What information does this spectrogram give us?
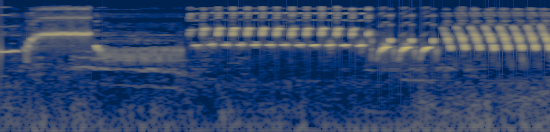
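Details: Strong canary song to prepare females and males for breeding: a rising whistle, a lower buzzy note, then rapid repeated high double notes and quick rising chirps.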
